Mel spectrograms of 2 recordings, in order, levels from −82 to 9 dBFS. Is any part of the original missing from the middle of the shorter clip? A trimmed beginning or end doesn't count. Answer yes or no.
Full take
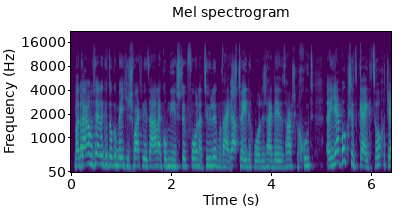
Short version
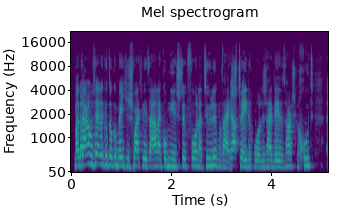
no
